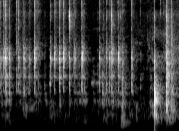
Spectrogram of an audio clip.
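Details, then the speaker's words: Regular fuel injector used for HHO hydrogen injection, bench-pulsed with hose disconnected after being freed from sticking due to overheating: crisp ticks a few times a second show the plunger moving freely; a stuck injector makes no click. "Então esse bico ele tá solto aparentemente ele tá solto tá ele não tá mais travado mas esse barulhinho tá fazendo movimento quando ele tá travado ele não faz esse barulhinho"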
